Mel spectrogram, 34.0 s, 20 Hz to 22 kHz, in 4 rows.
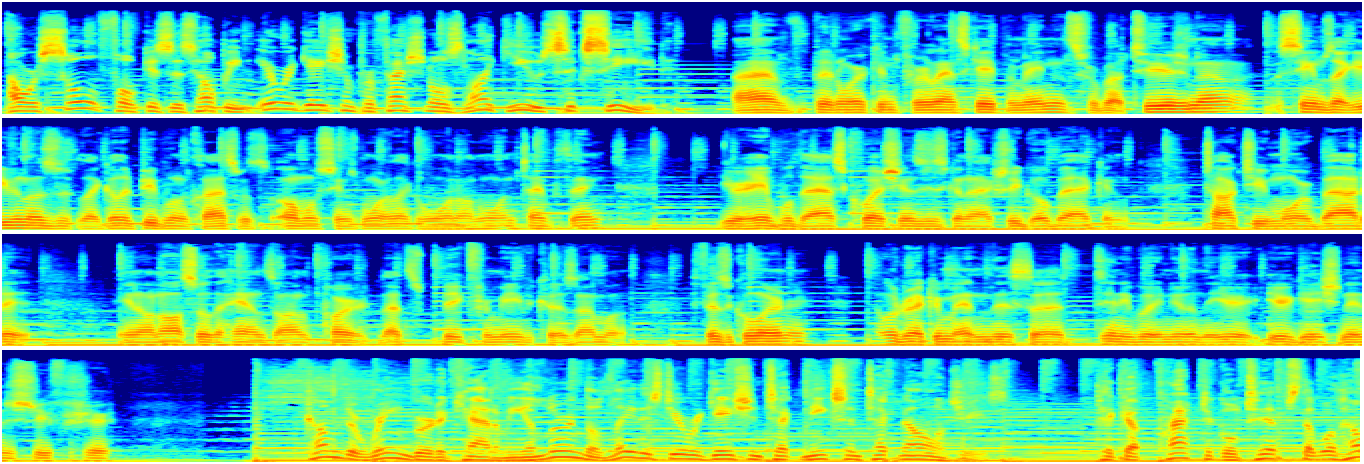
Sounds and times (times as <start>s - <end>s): Speech: 0.0s - 12.3s, 13.0s - 26.2s, 27.4s - 33.9s
Music: 0.0s - 33.9s.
